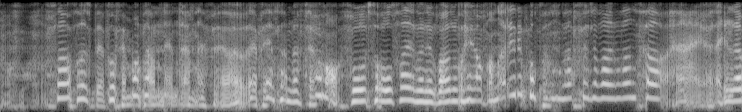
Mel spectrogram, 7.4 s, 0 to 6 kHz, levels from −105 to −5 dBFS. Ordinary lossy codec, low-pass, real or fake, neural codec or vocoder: none; 5.4 kHz; fake; autoencoder, 44.1 kHz, a latent of 192 numbers a frame, MeloTTS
